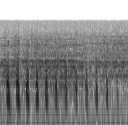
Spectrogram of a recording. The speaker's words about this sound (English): gets his car and drives to Monsieur Gallet's home.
